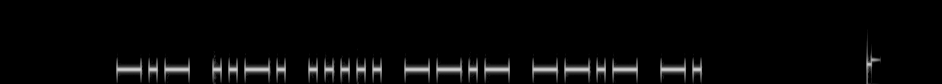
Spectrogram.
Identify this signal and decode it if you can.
Morse code, heard as a keyed tone, about 15 wpm, 700 Hz. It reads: KF5QQN
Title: USA Call Signs - 6 Characters - 2x Character Spacing - 15wpm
